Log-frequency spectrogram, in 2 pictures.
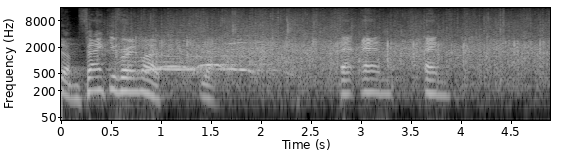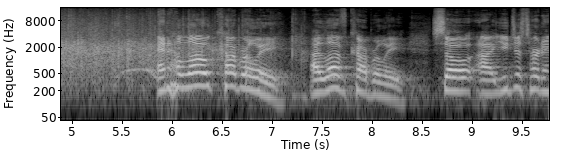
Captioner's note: applause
